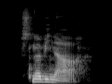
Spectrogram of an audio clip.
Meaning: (adjective) snobby, snobbish; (noun) a snob
- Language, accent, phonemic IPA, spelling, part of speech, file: French, France, /snɔ.bi.naʁ/, snobinard, adjective / noun, LL-Q150 (fra)-snobinard.wav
